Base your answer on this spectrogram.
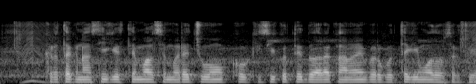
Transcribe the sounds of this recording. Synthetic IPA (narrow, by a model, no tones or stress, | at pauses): kɾɪt̪ʰəknaːsĩkeɪst̪eːmaːlseməɾet͡ʃuõkokɪsikʊt̪ːed̪waːɾakʰaːnaːẽpəɾɡʊt̪ːekimɔːt̪ɦoːsəkt̪iɦɛː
